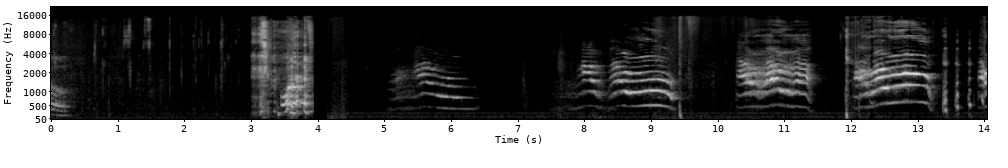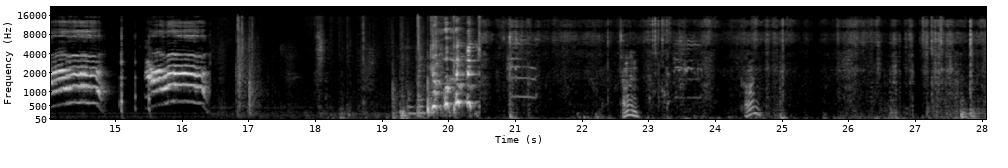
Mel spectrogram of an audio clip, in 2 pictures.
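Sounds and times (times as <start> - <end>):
cat meowing: 20.9 - 21.4, 23.2 - 24.0.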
